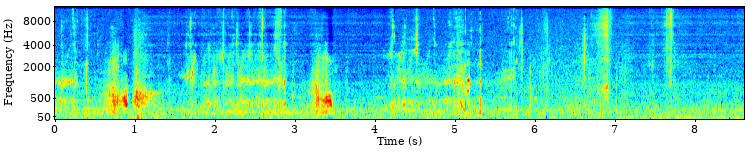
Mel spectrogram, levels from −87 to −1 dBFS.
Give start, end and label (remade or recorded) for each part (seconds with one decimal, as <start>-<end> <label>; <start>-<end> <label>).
0.0-1.1 recorded; 1.1-4.2 remade; 4.2-7.1 recorded; 7.1-8.6 remade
